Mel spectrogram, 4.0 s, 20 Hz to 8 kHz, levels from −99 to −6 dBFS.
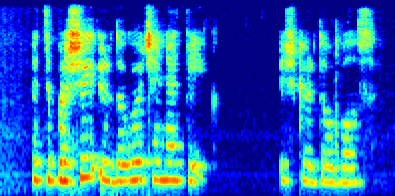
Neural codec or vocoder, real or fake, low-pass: none; real; 7.2 kHz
